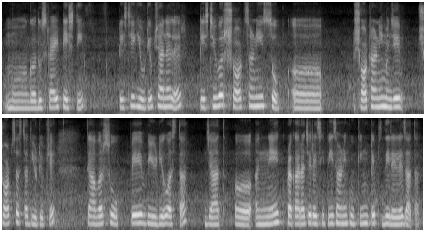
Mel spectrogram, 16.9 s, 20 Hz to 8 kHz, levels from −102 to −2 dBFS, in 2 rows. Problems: none marked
